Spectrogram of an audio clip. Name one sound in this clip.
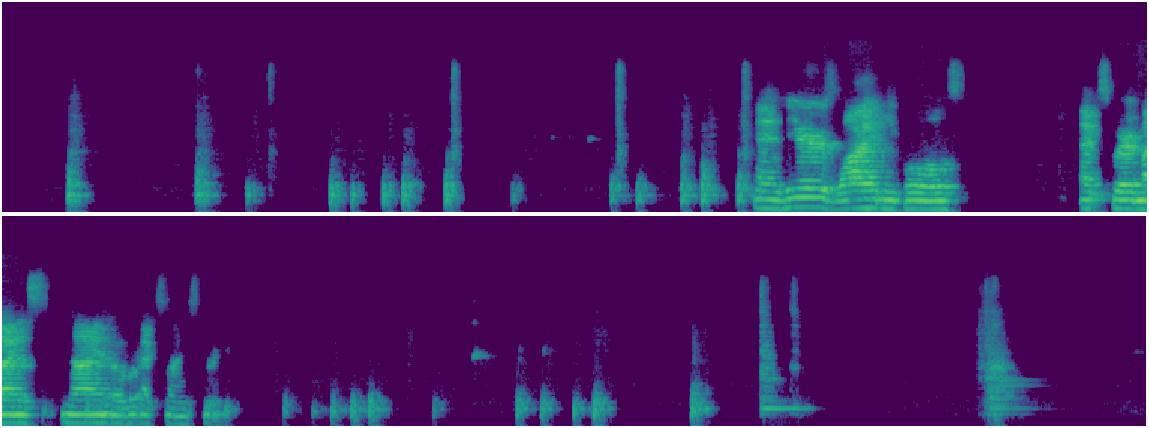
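A marker squeaks and taps on a whiteboard in short strokes.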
